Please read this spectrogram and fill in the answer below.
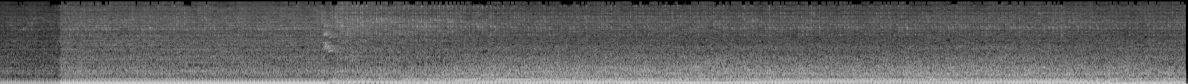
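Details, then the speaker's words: John Deere Z950M zero-turn idling with blades engaged after fixing a missing plastic cap that caused metal-scraping noise: steady even low drone, no scraping; light rattle is just caster wheels vibrating, normal idle. "are just these caster wheels, and they'll vibrate like that, like while the mower is just idling, and that'll make you think that you have an issue going on with the deck."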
